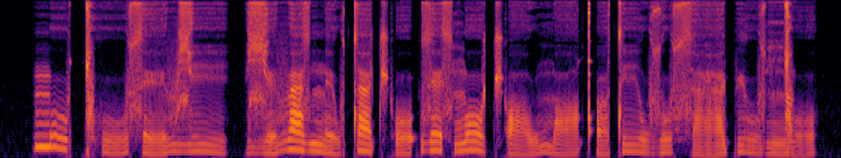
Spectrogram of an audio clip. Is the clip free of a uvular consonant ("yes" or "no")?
no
